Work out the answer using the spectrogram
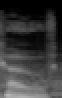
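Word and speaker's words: Cobh: I had the day off from teaching and decided to drive out to the town of Cove, pronounced Cove for those who don't know.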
